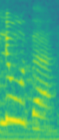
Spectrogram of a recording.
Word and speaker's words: Люда: How do you pronounce your Меня name? зовут Люда.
